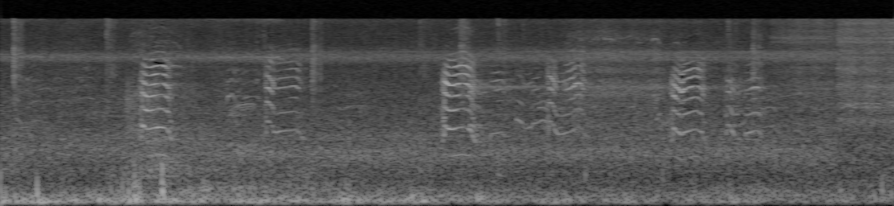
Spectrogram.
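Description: Birds calling: several short, wavering cries, roughly one every second, over a steady low rumble.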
